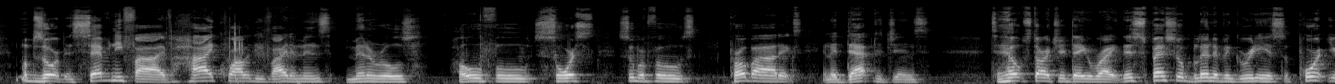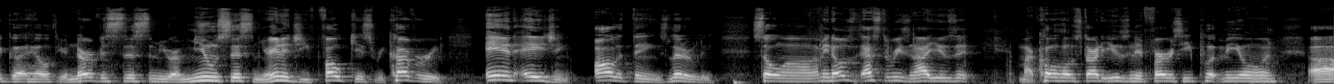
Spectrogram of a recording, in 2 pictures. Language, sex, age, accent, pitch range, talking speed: English, male, 30-49, American, 125-160 Hz, 150 wpm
